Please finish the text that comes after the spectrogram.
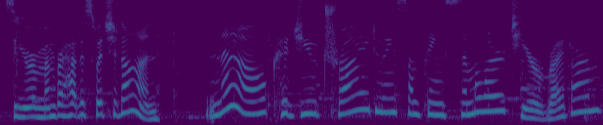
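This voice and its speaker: Breezy young tinkerer girl in a game, analytical n chatty, high voice, bit of music behind. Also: animated, moderate pace. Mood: thoughtful. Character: breezy, curious young female inventor tinkerer.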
